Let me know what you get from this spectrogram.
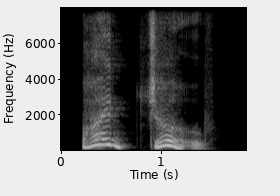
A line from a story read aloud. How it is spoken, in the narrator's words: cried the doctor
